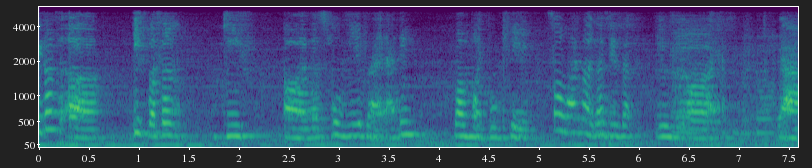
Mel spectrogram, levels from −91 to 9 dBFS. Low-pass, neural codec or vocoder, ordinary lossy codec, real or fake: 5.4 kHz; codec, 32 kHz, 1.9 kbps, SNAC; none; fake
